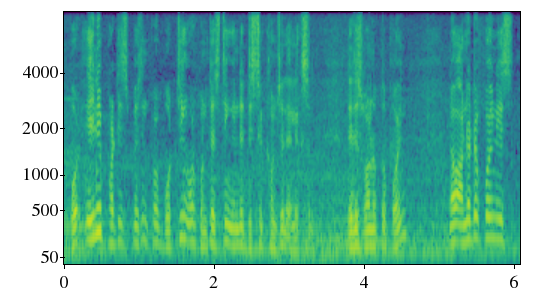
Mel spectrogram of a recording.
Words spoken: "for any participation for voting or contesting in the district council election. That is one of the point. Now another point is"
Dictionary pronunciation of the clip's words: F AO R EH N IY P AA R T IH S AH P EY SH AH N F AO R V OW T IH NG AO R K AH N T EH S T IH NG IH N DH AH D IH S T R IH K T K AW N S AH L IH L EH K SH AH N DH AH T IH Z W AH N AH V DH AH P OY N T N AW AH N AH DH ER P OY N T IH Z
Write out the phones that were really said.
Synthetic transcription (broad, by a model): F AO R EH N IY P AA R T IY S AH P EY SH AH N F AO R B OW T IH NG AO R K AH N T EH S T IH NG IH N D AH D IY S T R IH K K AW N S AH L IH L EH K S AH N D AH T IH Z W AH N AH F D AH P OY N T N AW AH N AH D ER P OY N T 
